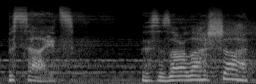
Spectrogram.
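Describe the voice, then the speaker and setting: An actress voicing a sly, playful young demigoddess of trickery in a game, with a taunting, expressive delivery. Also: female voice, mid-range voice, slow. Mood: scheming, confident. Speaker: voice actor in a game. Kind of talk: dramatic game dialogue. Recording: reverberant hall with music underneath.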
